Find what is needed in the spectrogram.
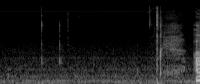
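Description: Light computer key clicks: a few faint ones in the first second and a sharper cluster about one and a half seconds in, over a low steady hiss.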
